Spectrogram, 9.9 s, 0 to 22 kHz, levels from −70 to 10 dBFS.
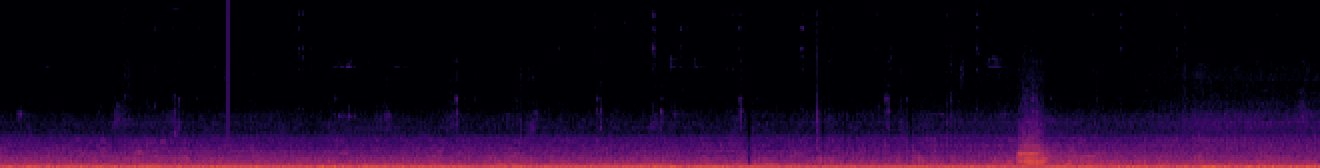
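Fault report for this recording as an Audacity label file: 1.710000	1.710000	pop -7 dBFS
5.560000	7.850000	clipped -17 dBFS

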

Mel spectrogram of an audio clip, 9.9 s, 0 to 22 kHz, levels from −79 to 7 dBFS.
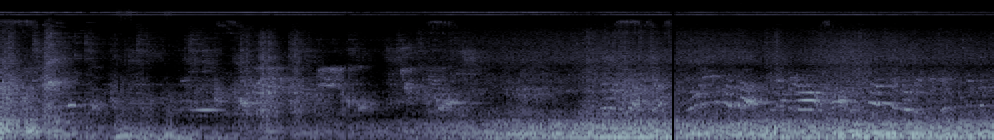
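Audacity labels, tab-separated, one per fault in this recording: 1.130000	1.760000	clipped -29.5 dBFS
3.440000	3.460000	dropout 22 ms
6.710000	6.740000	dropout 34 ms

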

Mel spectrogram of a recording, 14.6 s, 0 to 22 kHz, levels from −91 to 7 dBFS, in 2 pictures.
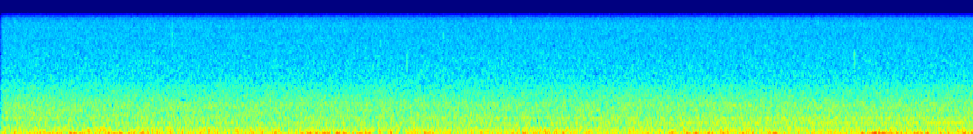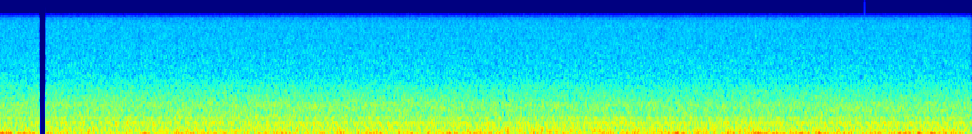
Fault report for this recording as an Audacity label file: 7.590000	7.640000	dropout 52 ms
13.780000	13.780000	dropout 2.7 ms

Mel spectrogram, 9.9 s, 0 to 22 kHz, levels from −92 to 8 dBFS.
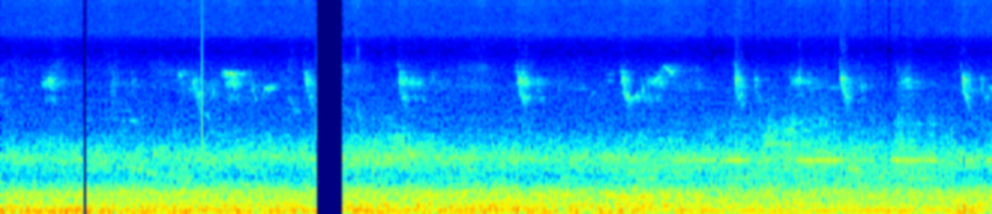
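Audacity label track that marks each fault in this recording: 0.820000	0.860000	dropout 37 ms
2.010000	2.010000	pop -9 dBFS
3.150000	3.420000	dropout 269 ms
7.040000	9.550000	clipped -21.5 dBFS

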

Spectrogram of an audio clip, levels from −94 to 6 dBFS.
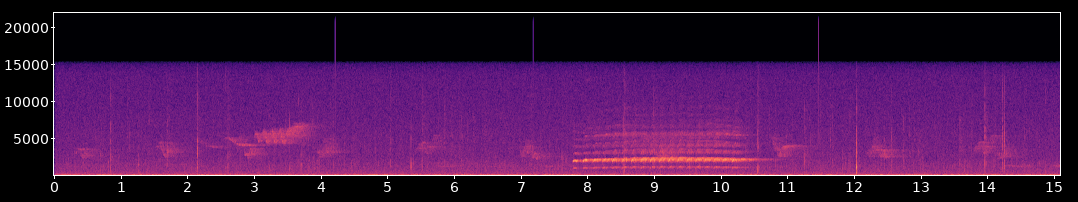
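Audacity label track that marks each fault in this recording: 4.210000	4.210000	pop
7.180000	7.180000	pop
11.460000	11.460000	pop

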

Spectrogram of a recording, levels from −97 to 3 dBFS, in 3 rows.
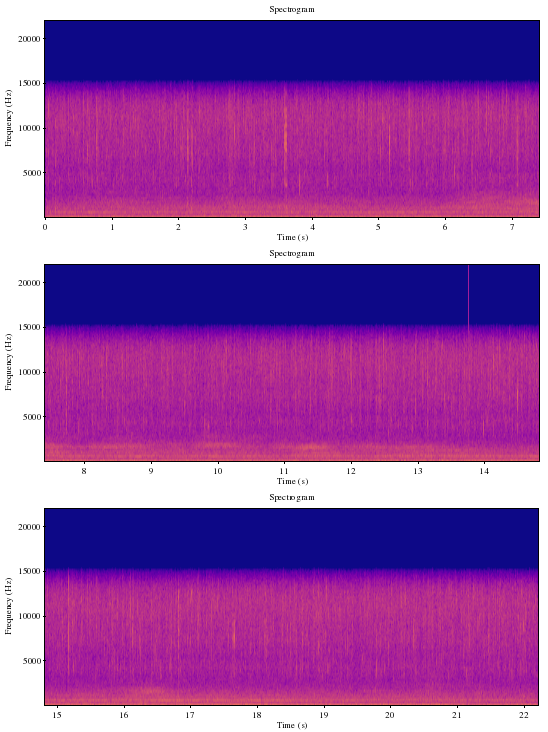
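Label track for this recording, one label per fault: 13.760000	13.760000	pop

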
